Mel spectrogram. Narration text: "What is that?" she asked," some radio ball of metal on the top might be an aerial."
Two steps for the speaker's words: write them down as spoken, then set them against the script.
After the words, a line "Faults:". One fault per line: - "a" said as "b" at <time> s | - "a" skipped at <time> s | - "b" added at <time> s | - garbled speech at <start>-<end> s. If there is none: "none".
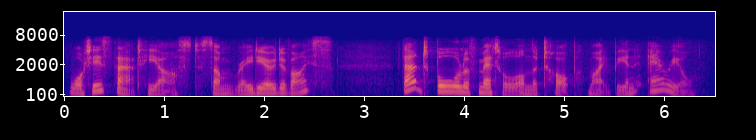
"What is that?" he asked," some radio device? That ball of metal on the top might be an aerial."
Faults:
- "she" said as "he" at 0.8 s
- "device That" added at 2.1 s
